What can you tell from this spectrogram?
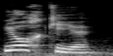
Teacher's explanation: here the G, which looks like a gamma, functions phonetically just like the achlaut, so a phonetic X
